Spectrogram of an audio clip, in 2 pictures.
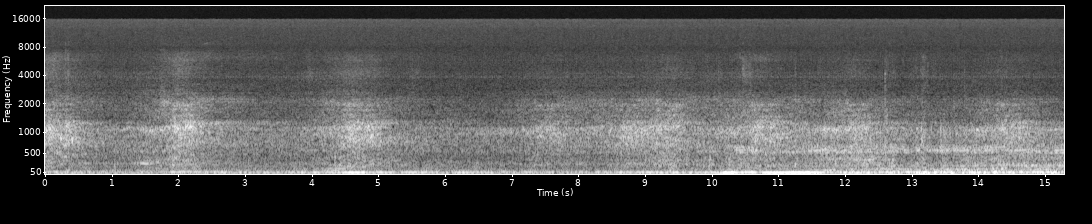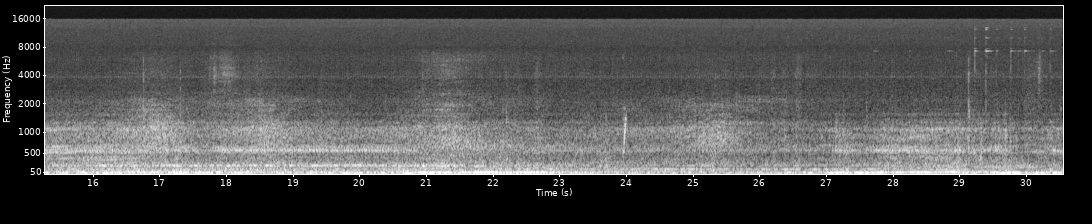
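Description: Low engine and tyre rumble heard inside a car's cabin as it moves off in city traffic and drives along. It grows louder about a third of the way in, with faint swells from passing traffic.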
